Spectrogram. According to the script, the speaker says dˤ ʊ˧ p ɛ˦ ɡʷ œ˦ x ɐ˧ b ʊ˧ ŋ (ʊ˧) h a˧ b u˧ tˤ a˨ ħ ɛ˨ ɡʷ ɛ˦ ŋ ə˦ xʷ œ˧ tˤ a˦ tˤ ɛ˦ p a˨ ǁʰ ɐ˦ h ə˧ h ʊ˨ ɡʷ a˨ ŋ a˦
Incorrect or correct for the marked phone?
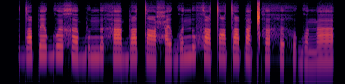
incorrect: ə˧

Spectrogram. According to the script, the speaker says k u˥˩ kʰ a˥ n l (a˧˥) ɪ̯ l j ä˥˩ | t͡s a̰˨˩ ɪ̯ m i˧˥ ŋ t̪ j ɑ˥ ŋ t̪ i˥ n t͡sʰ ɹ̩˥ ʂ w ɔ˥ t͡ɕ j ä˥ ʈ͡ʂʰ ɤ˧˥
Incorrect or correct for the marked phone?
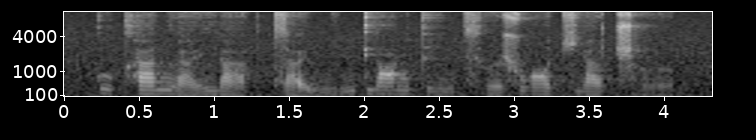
correct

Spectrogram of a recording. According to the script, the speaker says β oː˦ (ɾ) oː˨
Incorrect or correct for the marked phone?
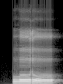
correct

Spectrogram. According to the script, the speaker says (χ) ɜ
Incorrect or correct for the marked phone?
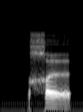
correct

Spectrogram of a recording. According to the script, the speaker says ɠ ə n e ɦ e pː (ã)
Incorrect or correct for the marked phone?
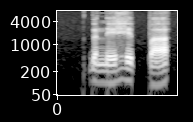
incorrect: a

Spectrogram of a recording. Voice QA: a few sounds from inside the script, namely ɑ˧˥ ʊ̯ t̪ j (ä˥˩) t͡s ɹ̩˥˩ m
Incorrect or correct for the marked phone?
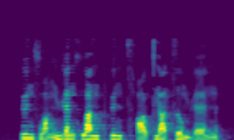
incorrect: ä˧˥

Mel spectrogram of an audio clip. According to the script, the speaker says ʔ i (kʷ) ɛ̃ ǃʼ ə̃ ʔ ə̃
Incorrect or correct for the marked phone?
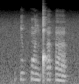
correct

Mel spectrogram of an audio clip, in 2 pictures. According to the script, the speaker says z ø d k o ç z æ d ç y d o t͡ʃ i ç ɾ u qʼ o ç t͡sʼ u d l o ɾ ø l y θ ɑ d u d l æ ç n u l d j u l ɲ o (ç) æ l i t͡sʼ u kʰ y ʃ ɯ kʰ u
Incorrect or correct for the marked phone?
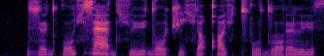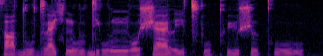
incorrect: ʃ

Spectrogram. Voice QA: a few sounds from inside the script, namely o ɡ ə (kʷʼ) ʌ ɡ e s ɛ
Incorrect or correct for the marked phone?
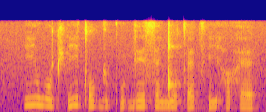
correct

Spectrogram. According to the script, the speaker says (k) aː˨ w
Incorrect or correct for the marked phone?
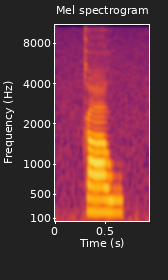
correct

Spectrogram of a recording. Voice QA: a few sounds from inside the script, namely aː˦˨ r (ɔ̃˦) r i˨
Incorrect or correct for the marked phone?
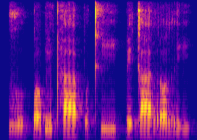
incorrect: ɔ˦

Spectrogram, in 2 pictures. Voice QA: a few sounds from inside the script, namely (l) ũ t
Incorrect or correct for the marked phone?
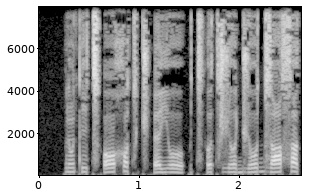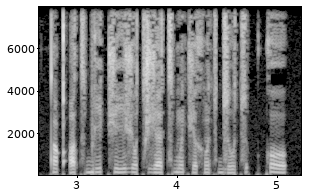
incorrect: ɾ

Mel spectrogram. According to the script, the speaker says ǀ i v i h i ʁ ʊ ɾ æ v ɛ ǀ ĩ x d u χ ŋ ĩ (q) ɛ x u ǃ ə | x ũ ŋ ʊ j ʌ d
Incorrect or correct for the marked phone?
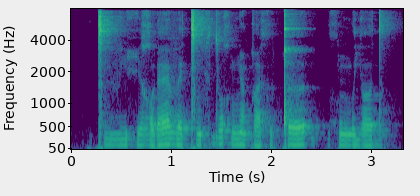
correct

